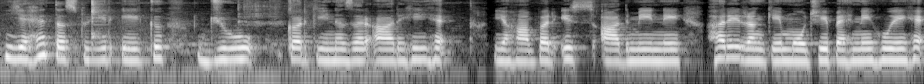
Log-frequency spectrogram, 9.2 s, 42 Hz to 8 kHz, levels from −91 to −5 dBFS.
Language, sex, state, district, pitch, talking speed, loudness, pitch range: Hindi, female, Haryana, Charkhi Dadri, 190 Hz, 135 wpm, -17 LUFS, 185-200 Hz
